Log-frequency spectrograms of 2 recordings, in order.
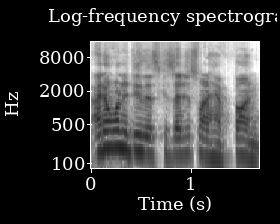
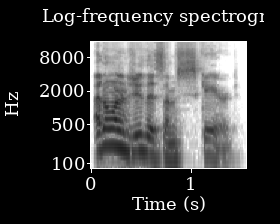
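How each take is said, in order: First: Quick, carefree brat whine; mock fun-loving kid. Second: Whiny coward, voice dropping to a small scared mumble; mock scared kid. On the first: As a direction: rattle it off like a kid who only wants fun. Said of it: "they skip out the fun-loving". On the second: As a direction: play the coward, shrinking on scared. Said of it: "feels like he's a coward".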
